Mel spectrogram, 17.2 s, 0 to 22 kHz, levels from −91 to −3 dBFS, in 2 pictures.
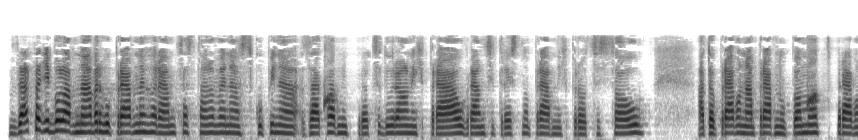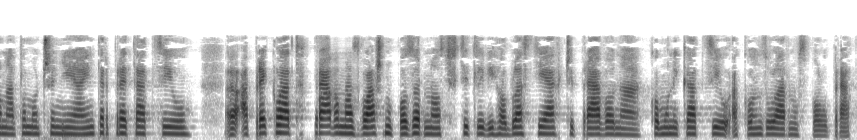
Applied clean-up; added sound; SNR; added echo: neural mask model DeepFilterNet 3.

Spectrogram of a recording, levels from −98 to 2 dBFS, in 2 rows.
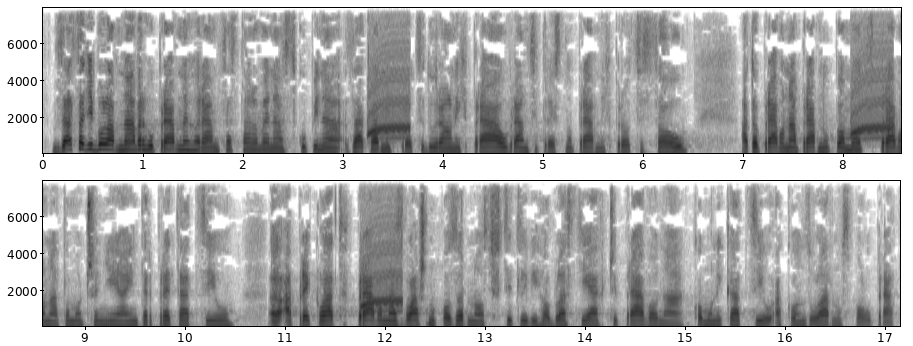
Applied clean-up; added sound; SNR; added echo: none; Alarm; 6 dB; none.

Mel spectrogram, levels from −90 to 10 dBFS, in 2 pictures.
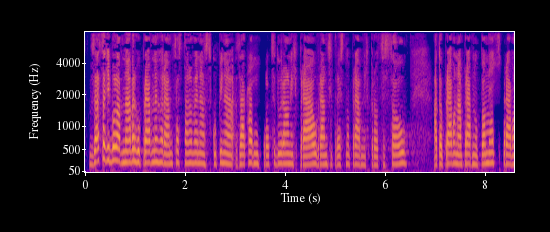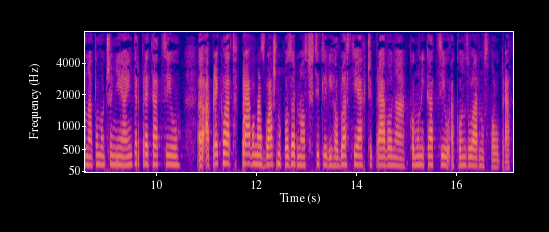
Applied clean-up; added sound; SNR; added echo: neural mask model Resemble Enhance denoiser.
